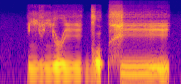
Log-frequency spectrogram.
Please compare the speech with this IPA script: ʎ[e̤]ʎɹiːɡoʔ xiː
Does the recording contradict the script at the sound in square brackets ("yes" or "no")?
no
